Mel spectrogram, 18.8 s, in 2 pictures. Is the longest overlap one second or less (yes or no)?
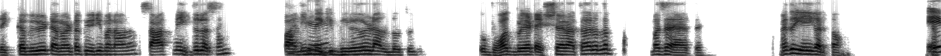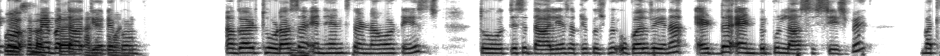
no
